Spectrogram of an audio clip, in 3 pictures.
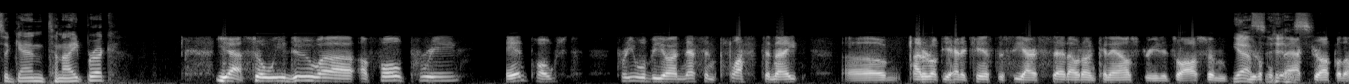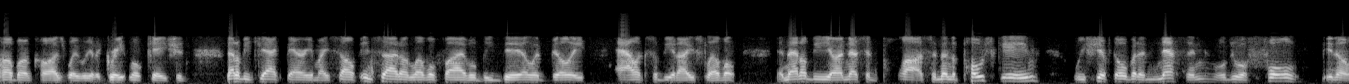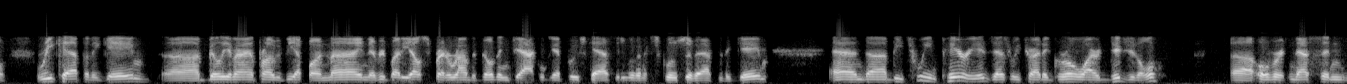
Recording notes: calls into the show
